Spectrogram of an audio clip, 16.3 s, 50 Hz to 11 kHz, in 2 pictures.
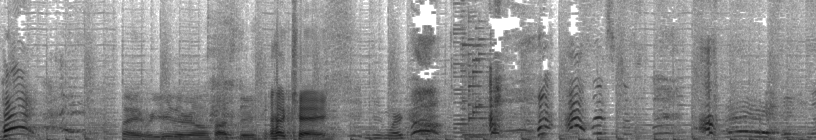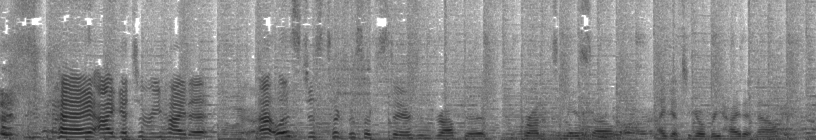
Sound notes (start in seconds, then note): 4.8 laughing; 4.9 gasp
